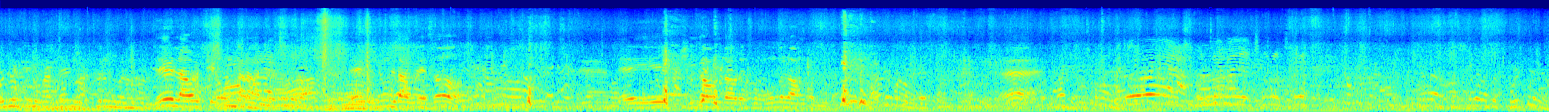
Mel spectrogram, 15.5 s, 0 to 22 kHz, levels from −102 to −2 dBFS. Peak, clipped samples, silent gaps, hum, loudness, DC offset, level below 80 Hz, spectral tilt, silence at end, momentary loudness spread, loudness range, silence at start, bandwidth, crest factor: -10 dBFS; under 0.1%; none; none; -34 LUFS; under 0.1%; -56 dBFS; -5 dB/octave; 0 s; 10 LU; 5 LU; 0 s; 16 kHz; 24 dB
